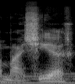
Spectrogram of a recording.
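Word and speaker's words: מָשִׁיחַ: La palabra Mashiach es la pronunciación en hebreo, y la palabra Mesías es la transliteración, es como se pronuncia traducido al español o fonéticamente al español, que sería Mesías.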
